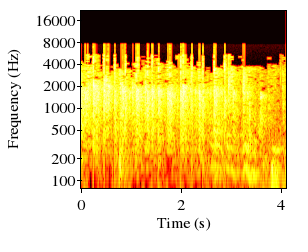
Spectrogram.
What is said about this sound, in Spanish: Un aplauso, por favor.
